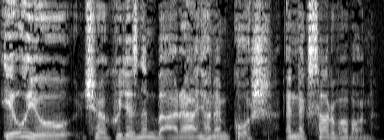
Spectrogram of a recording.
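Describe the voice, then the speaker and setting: A man voicing a small, gentle boy prince from a tiny planet, speaking high and full of wonder. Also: very animated, dry recording.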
